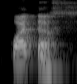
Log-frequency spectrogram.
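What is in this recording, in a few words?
"kuarters", Malay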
